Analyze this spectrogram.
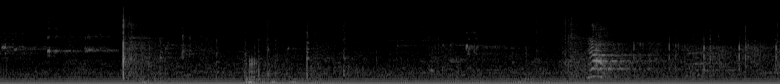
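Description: Badminton rackets smack a shuttlecock back and forth.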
